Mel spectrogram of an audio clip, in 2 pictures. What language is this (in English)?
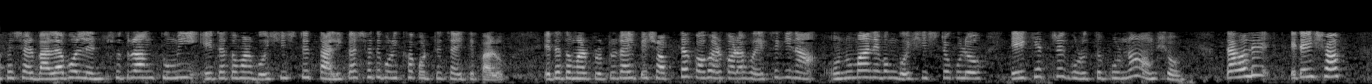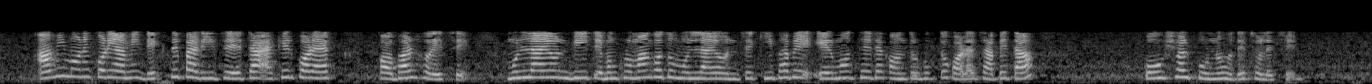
Bangla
